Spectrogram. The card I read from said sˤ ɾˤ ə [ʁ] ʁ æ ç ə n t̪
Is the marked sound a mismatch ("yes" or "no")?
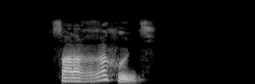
no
